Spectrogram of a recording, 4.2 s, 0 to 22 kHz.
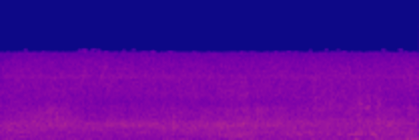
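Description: Onboard sound of a CART Indy car's turbocharged V8 engine running at speed, a steady engine drone under a constant rush of wind and road noise.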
